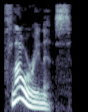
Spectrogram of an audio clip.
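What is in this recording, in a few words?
"floweriness", British English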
